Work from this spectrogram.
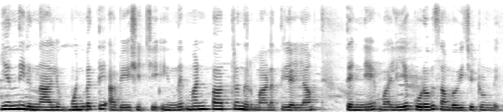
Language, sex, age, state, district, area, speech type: Malayalam, female, 18-30, Kerala, Malappuram, rural, spontaneous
